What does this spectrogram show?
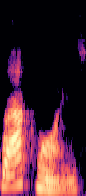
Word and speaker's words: wrack: are washed ashore by the tides are called rack or the rat community it's spelled w-r-a-c-k the rack consists mainly of dead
